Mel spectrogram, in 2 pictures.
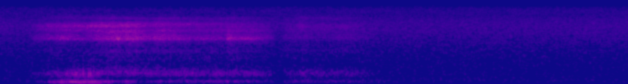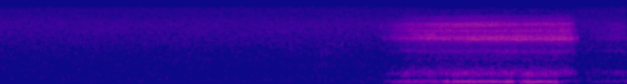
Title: Snoring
